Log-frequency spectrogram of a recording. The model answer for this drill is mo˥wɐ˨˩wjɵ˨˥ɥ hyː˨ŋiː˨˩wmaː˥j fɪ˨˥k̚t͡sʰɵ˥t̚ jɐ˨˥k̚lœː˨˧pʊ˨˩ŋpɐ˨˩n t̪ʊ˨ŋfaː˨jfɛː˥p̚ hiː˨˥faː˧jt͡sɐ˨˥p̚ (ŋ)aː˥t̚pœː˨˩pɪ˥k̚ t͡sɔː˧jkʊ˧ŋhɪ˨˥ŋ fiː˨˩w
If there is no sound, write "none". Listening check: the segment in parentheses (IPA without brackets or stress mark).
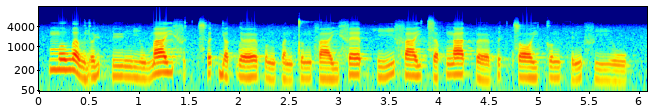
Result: ŋ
